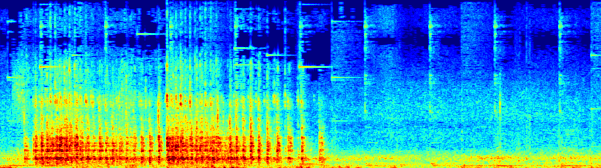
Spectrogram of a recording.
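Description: A tabletop prize wheel spun by hand, its pointer clicking rapidly against the pegs on the rim, slowing and stopping about three seconds in.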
